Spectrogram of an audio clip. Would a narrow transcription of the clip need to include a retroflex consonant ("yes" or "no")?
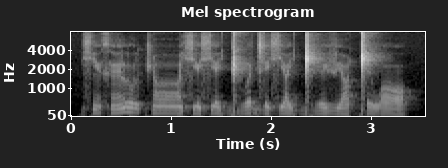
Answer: no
